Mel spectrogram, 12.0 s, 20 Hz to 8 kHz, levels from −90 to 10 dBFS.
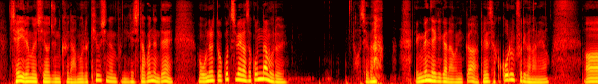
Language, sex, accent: Korean, male, native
